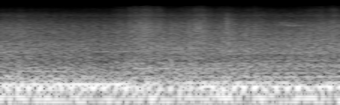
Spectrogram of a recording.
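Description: A plastic bag rustles close by.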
